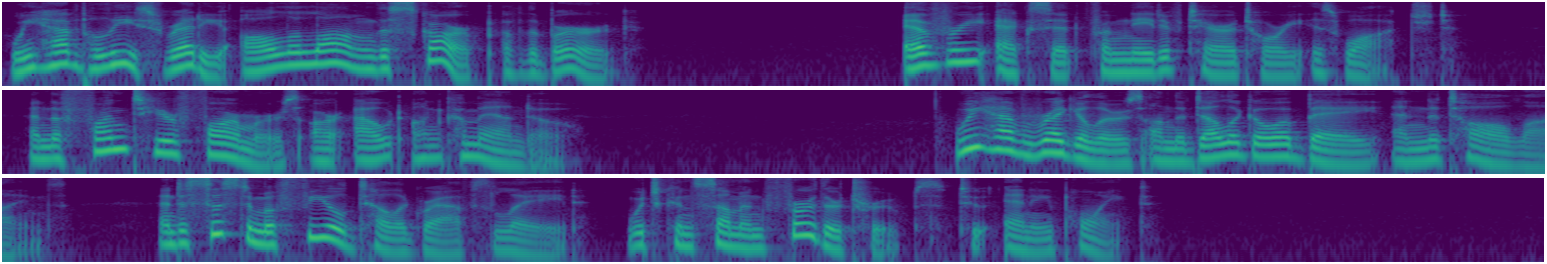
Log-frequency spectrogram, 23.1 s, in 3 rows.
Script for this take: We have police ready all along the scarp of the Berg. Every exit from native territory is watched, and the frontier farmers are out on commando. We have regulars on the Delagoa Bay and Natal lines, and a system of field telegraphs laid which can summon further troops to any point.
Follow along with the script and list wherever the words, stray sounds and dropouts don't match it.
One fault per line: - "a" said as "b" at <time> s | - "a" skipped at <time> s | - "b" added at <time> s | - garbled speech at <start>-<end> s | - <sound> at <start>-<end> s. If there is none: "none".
none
